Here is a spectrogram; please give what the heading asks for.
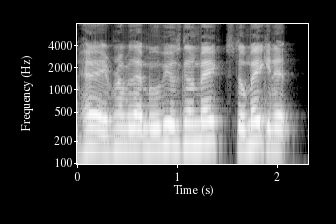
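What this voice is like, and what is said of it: Imitates another person's voice. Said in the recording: “Our J.J. Abrams impersonation are exactly the same.”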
